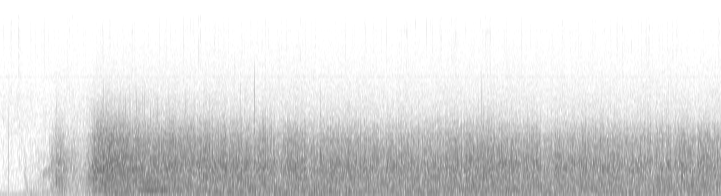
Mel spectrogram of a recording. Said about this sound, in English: From the indicated time, ignition of the engines, followed by liftoff of the vehicle, will soon occur.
